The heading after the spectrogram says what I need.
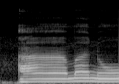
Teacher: واو مدہ ہے، الف کے مقدار کھینچیں گے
